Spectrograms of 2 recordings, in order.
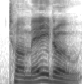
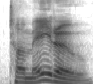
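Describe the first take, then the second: No difference in how they are said.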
